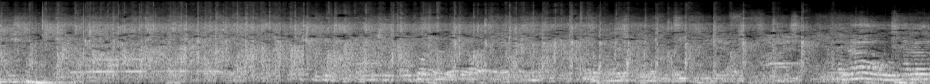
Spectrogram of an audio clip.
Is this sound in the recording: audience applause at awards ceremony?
yes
